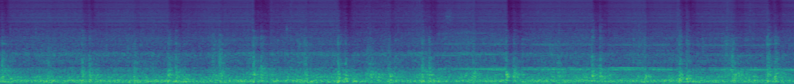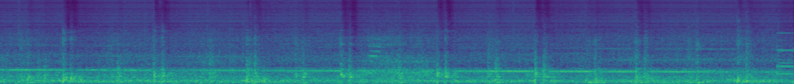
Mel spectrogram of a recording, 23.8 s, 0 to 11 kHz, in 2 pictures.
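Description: Nagano Electric Railway limited express Yukemuri, a 1000 series electric train, running along the line, heard from inside the train: a steady rumble with wheels clacking irregularly over rail joints. A steady whine joins about a third of the way in and drops slightly in pitch near the end.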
